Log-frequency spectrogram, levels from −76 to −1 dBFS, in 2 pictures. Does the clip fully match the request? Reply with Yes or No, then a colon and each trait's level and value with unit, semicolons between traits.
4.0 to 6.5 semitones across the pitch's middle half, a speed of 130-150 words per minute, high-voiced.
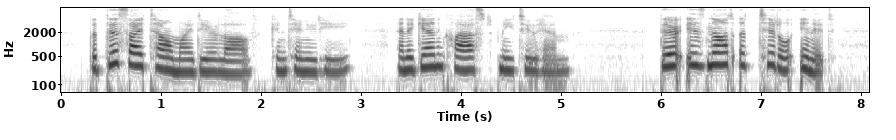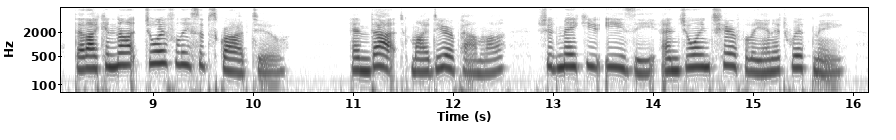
No: average, 4.6 semitones; average, 165 wpm; high, 245 Hz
